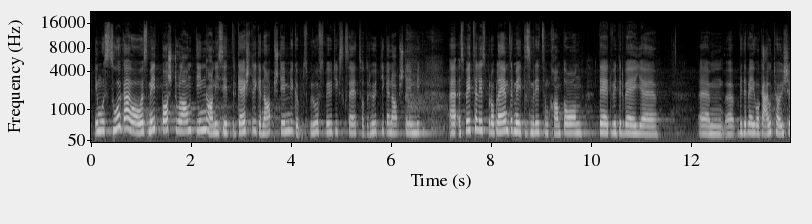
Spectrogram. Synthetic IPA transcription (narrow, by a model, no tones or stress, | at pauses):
ɪmuəst͡suəɡaːoʊəsmɪt̚pɔʃtulɑntɪnhɑnisɪt̚d̥əɾɡɛʃtɾiɡənɑpʃtɪmːiɡøbəɾspɾuəfsb̥ɪldɪksksɛt͡sod̪əɾhʏtːiɡənɑpʃtɪmːiɡ | ʔɛːʔəsb̥ɪt͡səlispɾɔblɛːmdəɾmɪt̚d̥ɑsməɾjɪt͡sɪmkʰɑnt̪oːnd̥ɛːtʋɪd̪əɾʋɛɪɛː | ʔɛmʋɪd̪əɾʋɛɪʋoɡælthœɥʃə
